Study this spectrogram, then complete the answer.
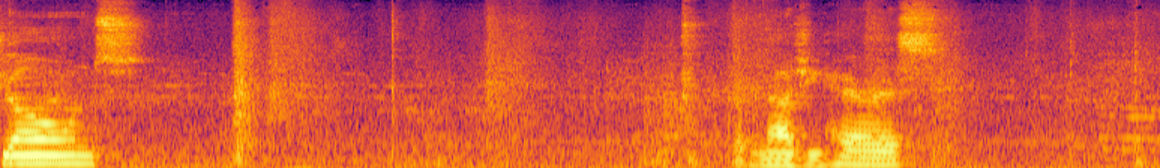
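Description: Trading cards rustle and slide in hands.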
